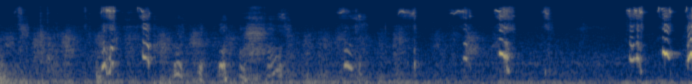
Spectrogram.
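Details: Shiba Inu male making soft, irregular whimpers and short squeaky cries, scattered and fairly quiet, with faint background noise between calls.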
